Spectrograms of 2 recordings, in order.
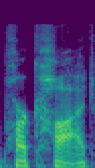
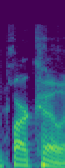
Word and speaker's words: Parcaut: And I went to Parcaut, and I got a lot of from that, but it's the French pronunciation of it.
